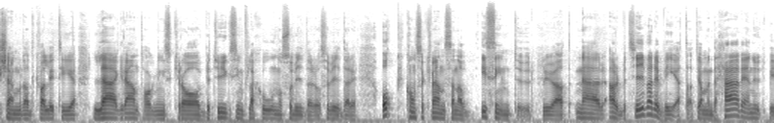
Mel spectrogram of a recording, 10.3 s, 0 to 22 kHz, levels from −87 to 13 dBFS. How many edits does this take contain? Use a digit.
2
